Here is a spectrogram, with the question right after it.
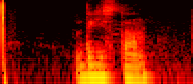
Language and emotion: Russian, neutral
